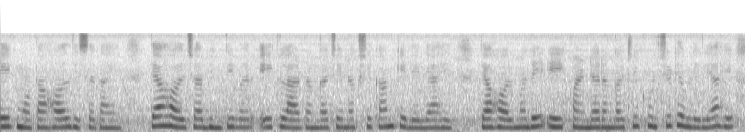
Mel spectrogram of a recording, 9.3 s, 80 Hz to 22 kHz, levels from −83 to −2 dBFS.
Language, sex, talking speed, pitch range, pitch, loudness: Marathi, female, 140 wpm, 235-255 Hz, 240 Hz, -34 LUFS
